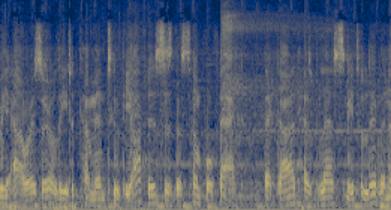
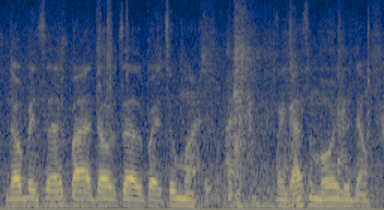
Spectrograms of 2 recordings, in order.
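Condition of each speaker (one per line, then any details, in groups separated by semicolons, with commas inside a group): No condition
ALS; lost use of limbs; about five years since diagnosis; lost speech, speaks via eye-controlled screen equipment, speech-generating device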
